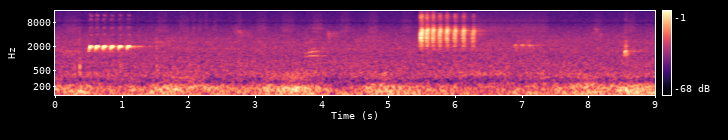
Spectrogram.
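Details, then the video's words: Spring song of a yellow-breasted chat in a holler, several chats flying after each other: a brisk run of six clipped mid-pitched notes, a pause, a harsher, higher rattling series of about eight notes, then faint scattered notes. "Songs of the Holler: Yellow-breasted Chat"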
